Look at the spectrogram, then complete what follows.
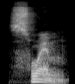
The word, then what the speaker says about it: swim: схожа до українсь і але в слові swim як і в більшості слів в англійській мові вона не буде вимовлятися як і як наша м'ягка літера і Ні вона більш тверда схожа до нашої е swwiм а не swwiм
